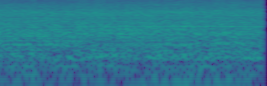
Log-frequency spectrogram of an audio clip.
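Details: RV furnace blower motor after repair from mice sucked into it, which had caused a rumble like a failing car blower: steady even rushing whoosh with no rubbing, chirping or rattling as it warms up. Normal furnace blower.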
